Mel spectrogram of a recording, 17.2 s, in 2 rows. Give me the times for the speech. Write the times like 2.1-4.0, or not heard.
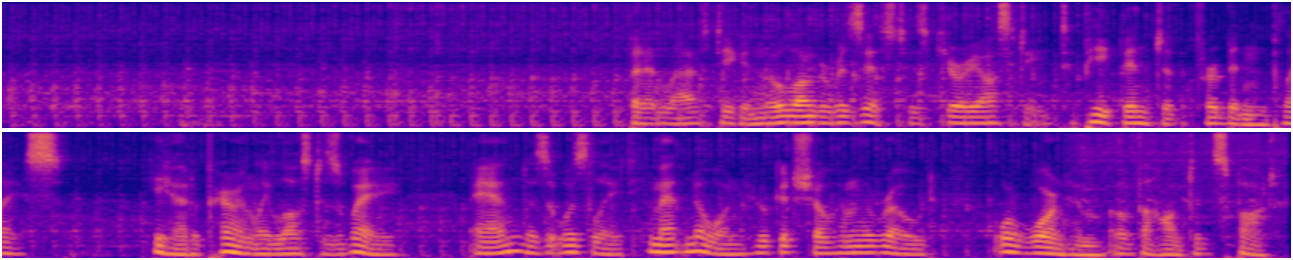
4.2-17.1.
